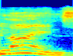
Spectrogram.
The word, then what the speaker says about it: Lynes: 1875, James and Mary Lyons, spelled L-Y-N-E-S, pronounced Lyons, named their son, and what else?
